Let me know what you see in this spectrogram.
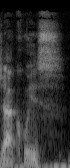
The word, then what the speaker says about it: Jacquees: Is that how you pronounce his name? – Jacquees. – Yeah, I forgot how to pronounce... I haven't had to say his name out loud in so long, so I forgot how to pronounce it. But yeah, Jacquees, thank you.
